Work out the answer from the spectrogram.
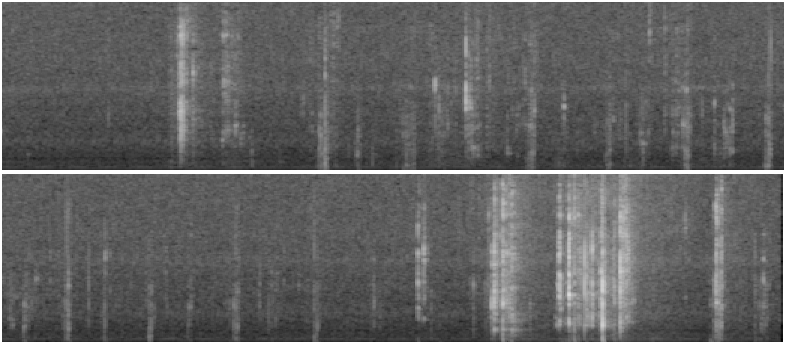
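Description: Close-up eating sounds: soft, wet chewing clicks from a mouthful of spicy raw shrimp salad. Near the end comes a cluster of loud, crisp crunches as a raw round Thai eggplant is bitten into, then single crunches about once a second as it is chewed.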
